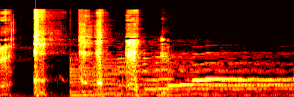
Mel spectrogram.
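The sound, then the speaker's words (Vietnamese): A voice imitates an old man's heavy-smoker cough, a few harsh bursts of coughing and throat clearing in quick succession, fairly loud, followed by a steadier sustained sound. “ho quá, hút nhiều thế này khéo ung thư phổi rồi chết à”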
